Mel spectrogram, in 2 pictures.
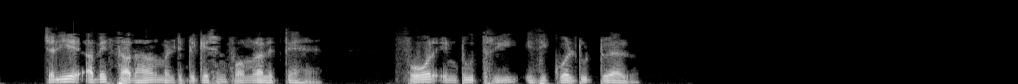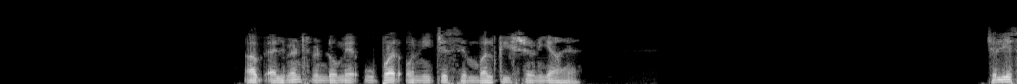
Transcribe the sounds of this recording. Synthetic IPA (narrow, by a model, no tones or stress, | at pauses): t͡ʃɐlieʔɐ̰beːksaːd̪ʱaːɾəɳ̃mɐlʈɪplɪkeːʃənfɔ̰ːɾmulalɪɡ̚t̪eɦɛ̰̃ː | fʰoːɾɪ̰̃ɳʈut̪ʰɾiːɪziːkwəlʈuʈwɛːlʋ | ɐ̰bḛːlɪmɛ̃ɳʈsbɪ̃ɳɖõmẽʔuːpəɾɔ̰ːɾniːt͡ʃesɪ̃mbəlkiʃɾɪɽ̃ijãɦɛ̰̃ː | t͡ʃɐlie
